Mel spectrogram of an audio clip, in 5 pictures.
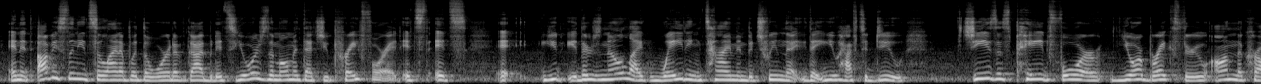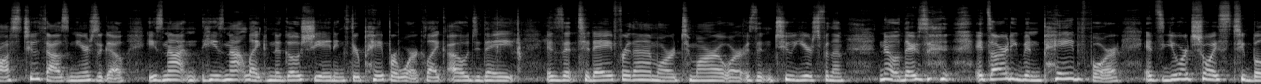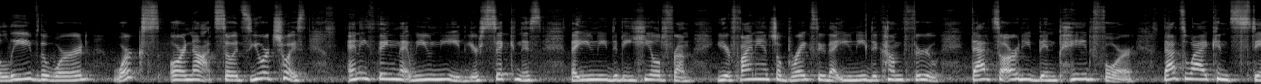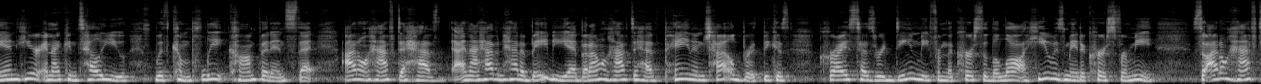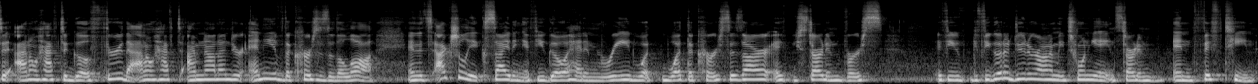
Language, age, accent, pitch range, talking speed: English, 20-39, American, 190-225 Hz, 225 wpm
